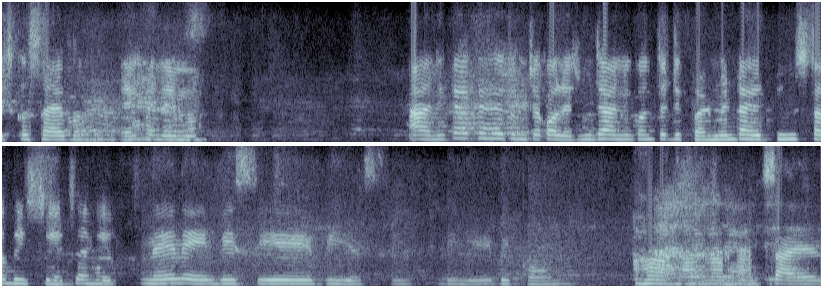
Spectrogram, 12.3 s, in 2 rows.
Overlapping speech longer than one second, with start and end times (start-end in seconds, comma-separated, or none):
none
